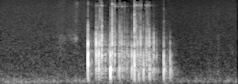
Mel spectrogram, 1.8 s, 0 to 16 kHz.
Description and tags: wood impact 14
A series of sounds made by dropping small pieces of wood.
block, crash, drop, hit, impact, wood, wooden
